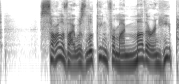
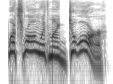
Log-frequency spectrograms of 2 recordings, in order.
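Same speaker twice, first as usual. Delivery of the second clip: alarmed; 14 semitones higher, 5 dB louder, slower than usual. Acted. Alarmed question.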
